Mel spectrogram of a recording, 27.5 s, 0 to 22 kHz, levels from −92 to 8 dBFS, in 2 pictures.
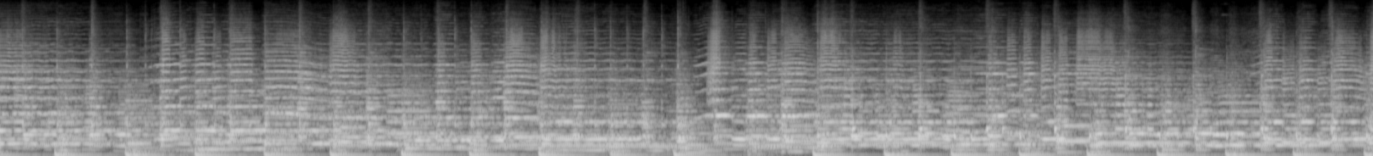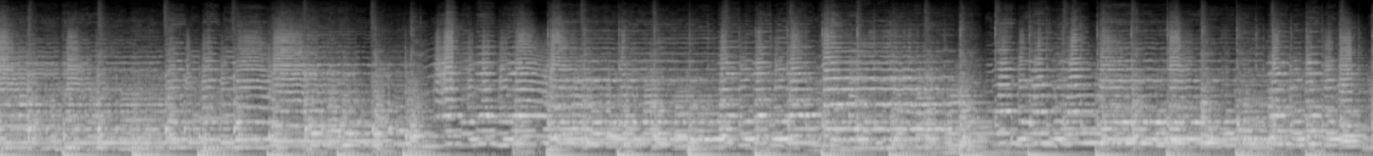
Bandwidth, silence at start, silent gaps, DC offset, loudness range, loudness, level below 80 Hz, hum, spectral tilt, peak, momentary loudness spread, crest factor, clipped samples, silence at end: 16 kHz; 0 s; none; under 0.1%; 1 LU; -12 LUFS; -24 dBFS; none; -4.5 dB/octave; 0 dBFS; 3 LU; 12 dB; under 0.1%; 0 s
